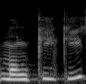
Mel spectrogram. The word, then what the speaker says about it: Monchichi: Se llaman los Monkiki, se escribe Monchichi, ¿te suena? – Monkiki era mi profesor de geografía.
